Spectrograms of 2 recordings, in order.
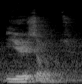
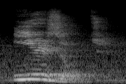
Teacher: Então com years old, a gente pronuncia years old. Quase que tem um som de Z aí juntando as duas.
